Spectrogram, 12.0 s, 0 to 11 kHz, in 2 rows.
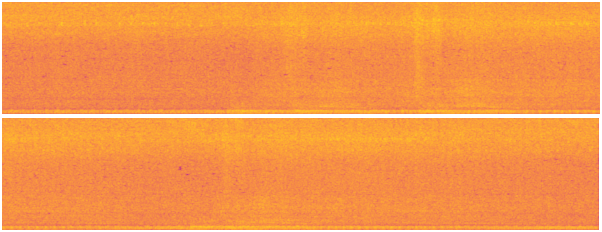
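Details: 2002 Ford Mustang GT V8 just after replacing the timing chains, guides and tensioners, run briefly without the fan and on a weak battery: an uneven, loping idle with dropped beats. Others suggest the cams are off a tooth or 180°.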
